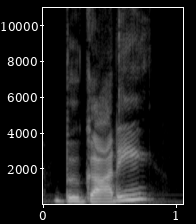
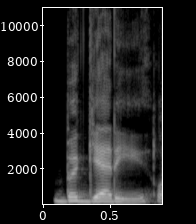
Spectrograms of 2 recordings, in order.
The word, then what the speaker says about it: Bugatti: So there was this one book I was listening to, and the narrator pronounced the car Bugatti, Baghetti, like it rhymes with spaghetti.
